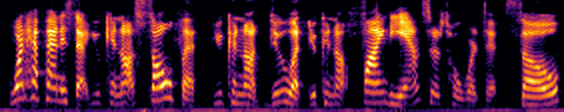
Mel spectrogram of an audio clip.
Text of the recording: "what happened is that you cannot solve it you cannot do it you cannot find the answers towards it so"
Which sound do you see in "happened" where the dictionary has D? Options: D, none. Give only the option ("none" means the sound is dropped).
none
